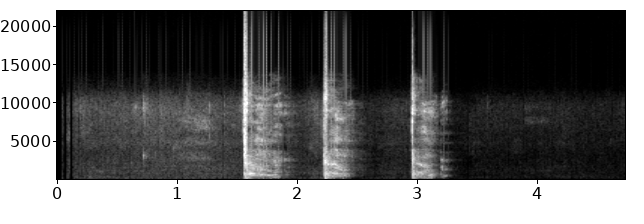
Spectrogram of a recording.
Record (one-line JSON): {"three_cough_length": "4.7 s", "three_cough_amplitude": 32768, "three_cough_signal_mean_std_ratio": 0.28, "survey_phase": "beta (2021-08-13 to 2022-03-07)", "age": "45-64", "gender": "Male", "wearing_mask": "No", "symptom_cough_any": true, "symptom_sore_throat": true, "symptom_onset": "3 days", "smoker_status": "Ex-smoker", "respiratory_condition_asthma": false, "respiratory_condition_other": false, "recruitment_source": "Test and Trace", "submission_delay": "2 days", "covid_test_result": "Positive", "covid_test_method": "RT-qPCR", "covid_ct_value": 28.4, "covid_ct_gene": "N gene", "covid_ct_mean": 28.6, "covid_viral_load": "430 copies/ml", "covid_viral_load_category": "Minimal viral load (< 10K copies/ml)"}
